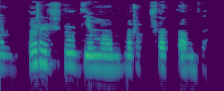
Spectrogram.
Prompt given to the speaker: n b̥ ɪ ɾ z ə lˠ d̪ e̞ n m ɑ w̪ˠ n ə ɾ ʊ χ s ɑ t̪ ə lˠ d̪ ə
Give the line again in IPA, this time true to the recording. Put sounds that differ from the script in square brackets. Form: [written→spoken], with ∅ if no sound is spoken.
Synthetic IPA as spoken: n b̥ ɪ ɾ [z→ʒ] ə lˠ d̪ e̞ [n→∅] m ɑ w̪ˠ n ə ɾ ʊ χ s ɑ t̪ [ə→ɑ] lˠ d̪ ə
